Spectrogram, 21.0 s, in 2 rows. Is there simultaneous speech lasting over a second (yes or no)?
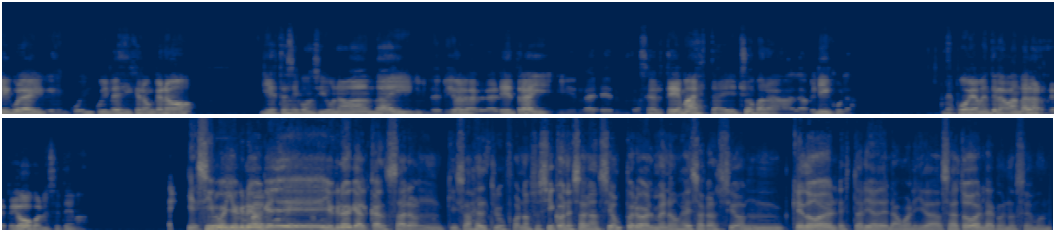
yes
